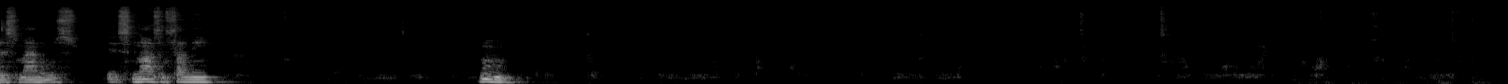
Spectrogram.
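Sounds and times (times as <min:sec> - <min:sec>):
faint chewing: 0:02.3 - 0:15.0
soft mouth clicks: 0:03.9 - 0:04.8.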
